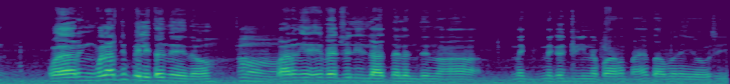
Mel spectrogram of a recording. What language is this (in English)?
Filipino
